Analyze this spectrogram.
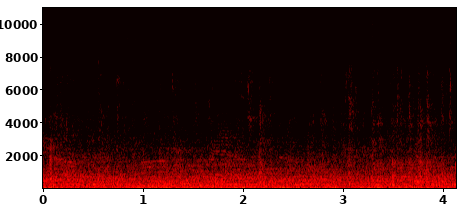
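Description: A suitcase rolls on its wheels over a tiled floor.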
